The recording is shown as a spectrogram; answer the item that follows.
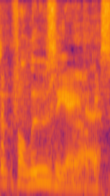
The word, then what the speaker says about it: Volusianus: In a joint rule with his son Volusianus. So there's bony anus and floozy anus. Volusianus. Thank you for clearing it up.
